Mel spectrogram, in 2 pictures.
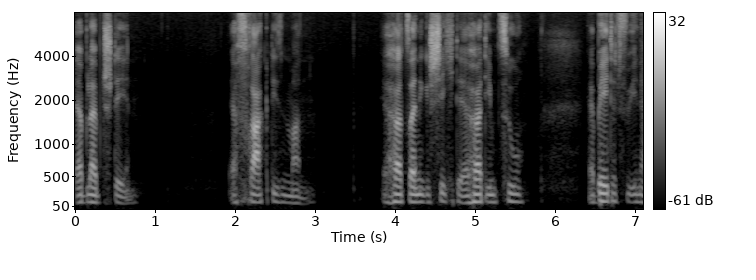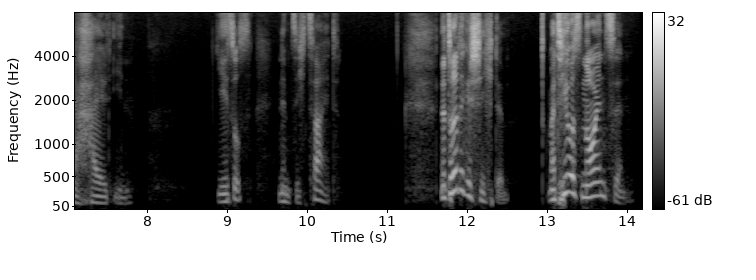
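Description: A man preaching a sermon, retelling stories in a lively way and acting out the voices of the people in them. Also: mid-range voice, a little slow, long pauses, dry recording, clean studio sound.

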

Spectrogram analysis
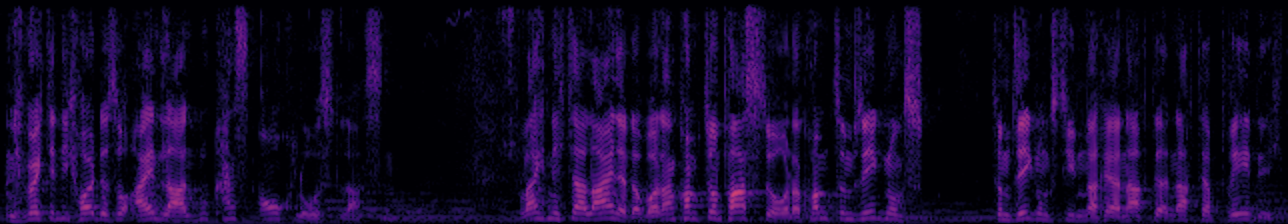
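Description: A man preaching a sermon in German, retelling a story with animated, acted-out quotes before leading into prayer. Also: high-pitched, normal speed, over music. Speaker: pastor.

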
